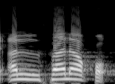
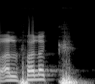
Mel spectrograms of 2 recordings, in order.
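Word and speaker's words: الفلق: Al-falaq. Jangan al-falaq, ya. Baik, jangan al-falaq atau al-falak, kesalahan ya. Tapi al-falaq. Perlu kita tahu bahwasanya qalqalah tersebut itu terbagi 2 cara membacanya.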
